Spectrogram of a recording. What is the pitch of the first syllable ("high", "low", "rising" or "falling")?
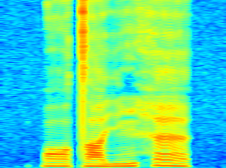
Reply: low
